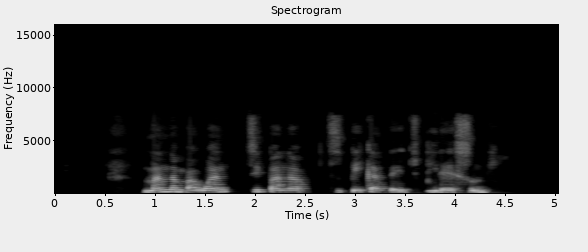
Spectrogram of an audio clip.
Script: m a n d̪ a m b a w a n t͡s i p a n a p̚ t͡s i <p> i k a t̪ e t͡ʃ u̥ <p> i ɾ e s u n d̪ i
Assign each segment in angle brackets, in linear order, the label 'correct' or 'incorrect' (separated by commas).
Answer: correct, correct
